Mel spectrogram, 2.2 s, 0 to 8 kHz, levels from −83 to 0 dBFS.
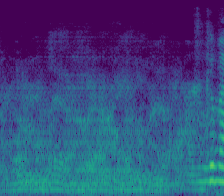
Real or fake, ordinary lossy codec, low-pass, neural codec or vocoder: fake; none; 7.2 kHz; codec, 16 kHz, 2 kbps, X-Codec, WavLM features, trained on Multilingual LibriSpeech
